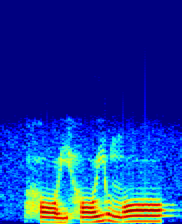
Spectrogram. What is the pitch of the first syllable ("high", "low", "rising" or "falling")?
low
